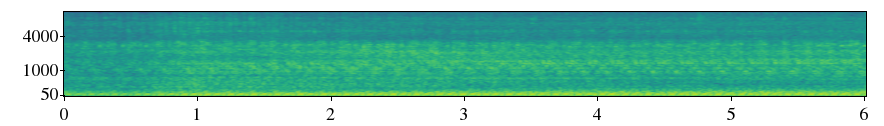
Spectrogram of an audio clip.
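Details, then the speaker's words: 2006 Ford F-350 King Ranch 4WD, 6.0L Powerstroke diesel: steady even idle with a deep regular beat, no misses or knocks, AC working; normal idle. "[Laughter] [Music] so sounds super mean ac is kicking ass as you can see over there"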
